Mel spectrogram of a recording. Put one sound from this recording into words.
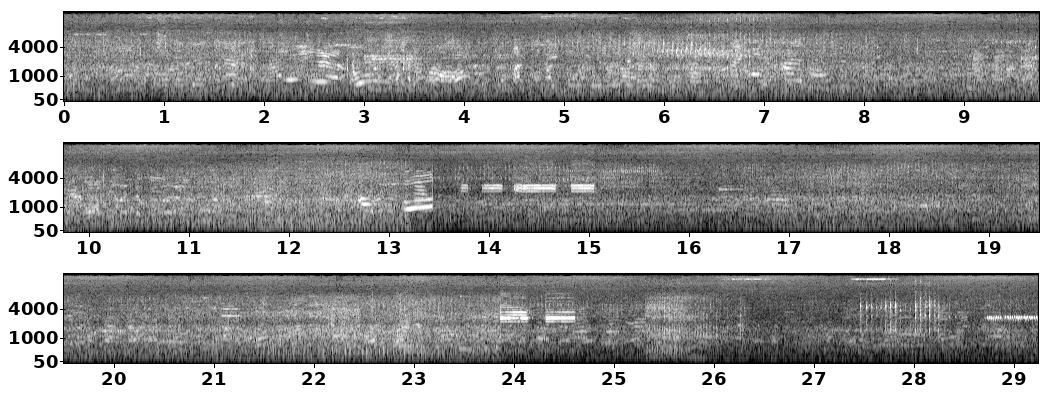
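A crowd of young people chatters outdoors as they march.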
